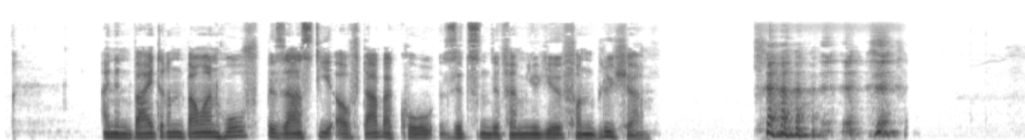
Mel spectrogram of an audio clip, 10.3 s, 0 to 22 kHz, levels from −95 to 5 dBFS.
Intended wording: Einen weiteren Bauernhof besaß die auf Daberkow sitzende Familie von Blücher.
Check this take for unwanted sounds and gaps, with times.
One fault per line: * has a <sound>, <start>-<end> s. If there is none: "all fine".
* has a laugh, 7.5-9.1 s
